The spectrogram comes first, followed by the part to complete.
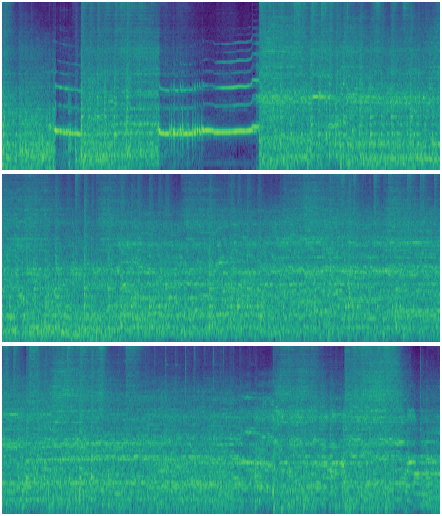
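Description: Live rock band playing, with drum kit, electric bass and guitar. In the first five seconds a single held note rings out twice, rising slightly, between breaks; from about five seconds in the whole band plays on steadily.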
